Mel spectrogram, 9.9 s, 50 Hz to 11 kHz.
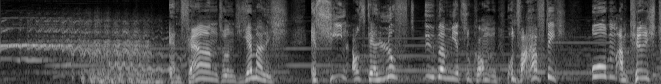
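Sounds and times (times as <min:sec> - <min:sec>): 
horse neighing in a long wavering whinny: 0:00.0 - 0:02.6
speech: 0:02.6 - 0:09.8.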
